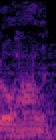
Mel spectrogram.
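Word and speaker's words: Ohalland: Lord Ohaland, guide our feet.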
